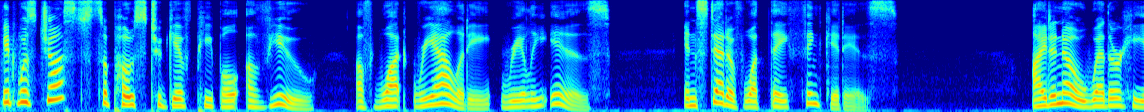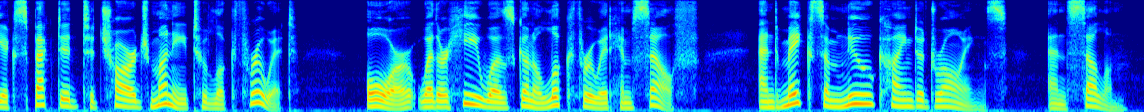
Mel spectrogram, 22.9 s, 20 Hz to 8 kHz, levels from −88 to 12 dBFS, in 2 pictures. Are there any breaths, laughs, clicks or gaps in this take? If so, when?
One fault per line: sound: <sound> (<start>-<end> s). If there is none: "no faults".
no faults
